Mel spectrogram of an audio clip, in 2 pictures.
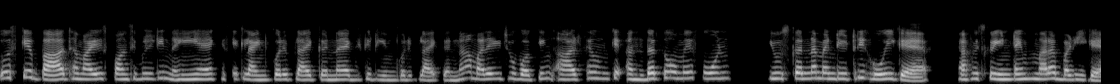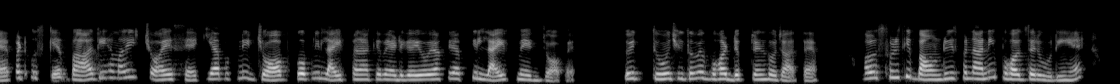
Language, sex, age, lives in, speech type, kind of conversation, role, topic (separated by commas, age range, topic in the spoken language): Hindi, female, 40-44, India, conversation, podcast, guest, Tumhare hisaab se smartphone kaam aur life balance ko kaise badal raha hai?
